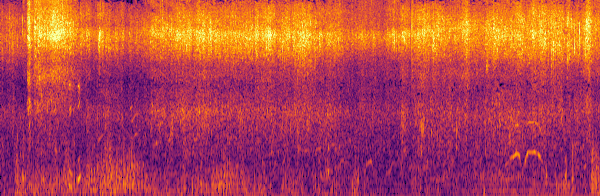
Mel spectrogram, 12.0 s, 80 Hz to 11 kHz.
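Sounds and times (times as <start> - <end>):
boat engine hum: 0.0 - 12.0
water rushing past hull: 0.0 - 12.0
wind buffeting microphone: 0.0 - 12.0
faint voices: 2.0 - 11.8.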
